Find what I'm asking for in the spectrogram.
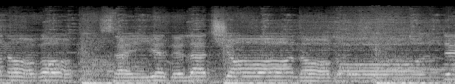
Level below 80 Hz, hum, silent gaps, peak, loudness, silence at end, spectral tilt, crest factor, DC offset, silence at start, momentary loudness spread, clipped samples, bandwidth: -20 dBFS; none; none; 0 dBFS; -14 LUFS; 0 s; -4 dB/octave; 12 dB; under 0.1%; 0 s; 3 LU; under 0.1%; 16.5 kHz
